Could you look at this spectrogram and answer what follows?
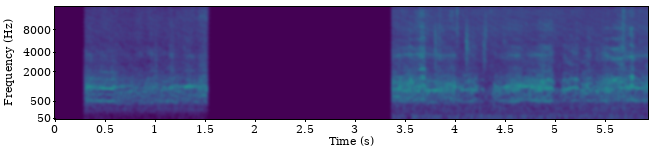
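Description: Broiler chickens clucking inside a large automated poultry factory, a dense, steady chorus of many birds close by, heard in two bursts separated by a stretch of silence.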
